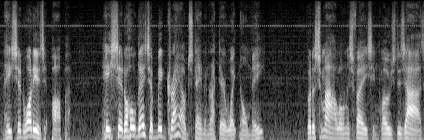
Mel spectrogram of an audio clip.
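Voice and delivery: hushed tender memory. Real, not acted. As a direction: speak gently, close to the mic, of a loved one's last words. Tender memory of his dying papa.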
